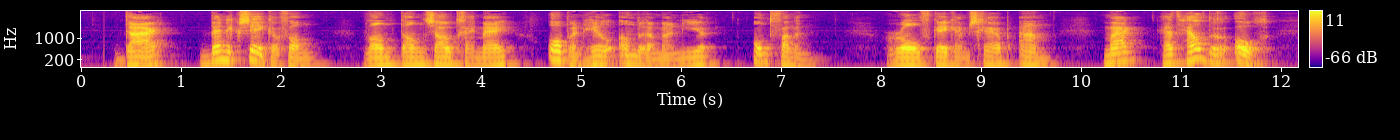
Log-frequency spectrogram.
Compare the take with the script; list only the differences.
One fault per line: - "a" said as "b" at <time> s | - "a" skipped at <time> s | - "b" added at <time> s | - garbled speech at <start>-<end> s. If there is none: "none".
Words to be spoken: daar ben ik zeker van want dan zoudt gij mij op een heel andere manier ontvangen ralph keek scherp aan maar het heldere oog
- "hem" added at 8.7 s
